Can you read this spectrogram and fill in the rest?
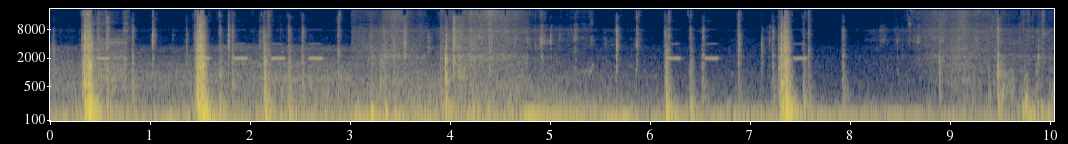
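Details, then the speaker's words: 2011-2016 Scion tC after programming an added aftermarket key fob: several sharp lock clunks with short chirps after each fob press; keyless entry responds every time and works properly. "Here, we can see it's working, and it's all good to go."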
